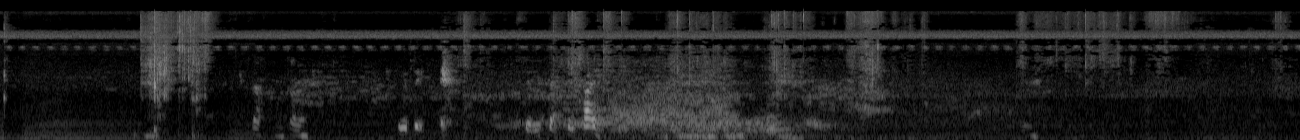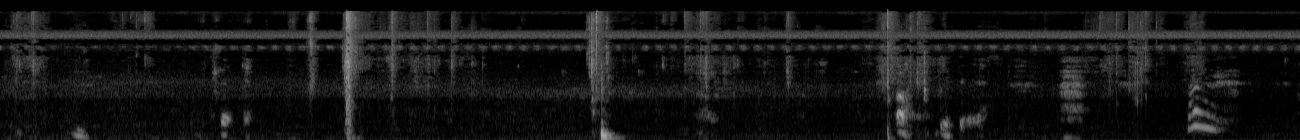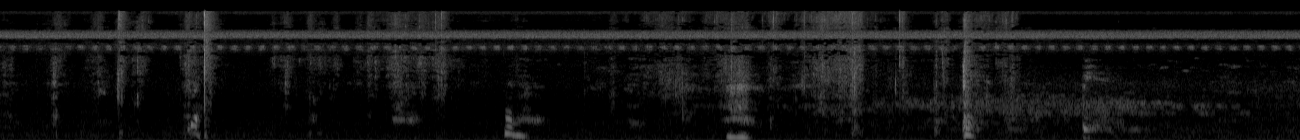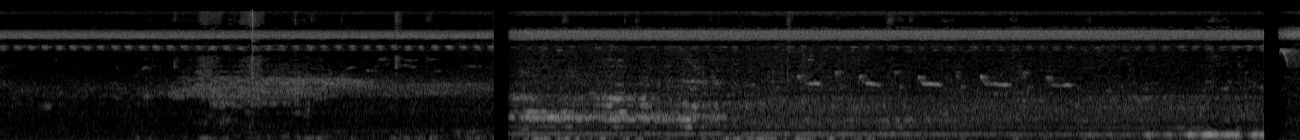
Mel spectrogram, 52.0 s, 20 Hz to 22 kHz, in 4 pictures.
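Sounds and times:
high-pitched insect drone: 0:00.0 - 0:25.2, 0:25.8 - 0:52.0
logs and branches knocking: 0:18.9 - 0:19.2.

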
